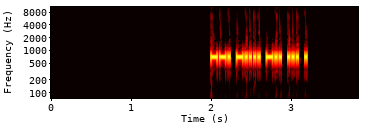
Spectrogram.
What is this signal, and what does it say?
Morse code, heard as a keyed tone, about 45 wpm, 700 Hz. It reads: G6DSE
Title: DXCC-100 Call Signs - 5 Characters - 45wpm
